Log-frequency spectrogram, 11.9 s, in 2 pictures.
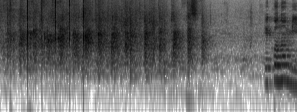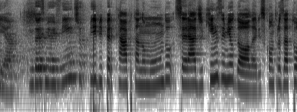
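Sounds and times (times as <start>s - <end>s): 
audience applause: 0.0s - 4.4s
speech: 5.5s - 11.8s.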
